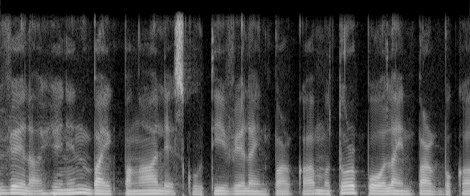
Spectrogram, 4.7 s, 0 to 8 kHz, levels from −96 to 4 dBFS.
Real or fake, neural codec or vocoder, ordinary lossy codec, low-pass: real; none; none; 7.2 kHz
